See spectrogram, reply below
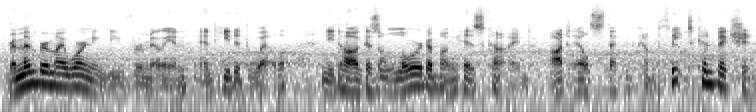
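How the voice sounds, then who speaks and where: A man voicing a stern veteran warrior mentor in a fantasy game, speaking gravely in formal, archaic phrasing. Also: fairly low pitch, noisy background. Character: stern, solemn veteran dragoon mentor, male.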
